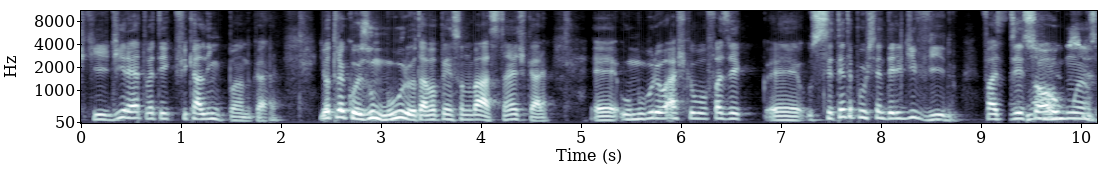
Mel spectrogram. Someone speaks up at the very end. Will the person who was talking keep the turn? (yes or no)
yes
